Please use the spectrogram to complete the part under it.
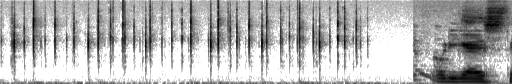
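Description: Keys clack rapidly as someone types on a mechanical keyboard.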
